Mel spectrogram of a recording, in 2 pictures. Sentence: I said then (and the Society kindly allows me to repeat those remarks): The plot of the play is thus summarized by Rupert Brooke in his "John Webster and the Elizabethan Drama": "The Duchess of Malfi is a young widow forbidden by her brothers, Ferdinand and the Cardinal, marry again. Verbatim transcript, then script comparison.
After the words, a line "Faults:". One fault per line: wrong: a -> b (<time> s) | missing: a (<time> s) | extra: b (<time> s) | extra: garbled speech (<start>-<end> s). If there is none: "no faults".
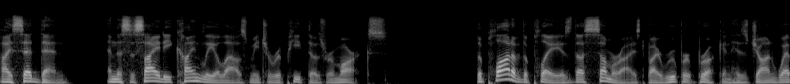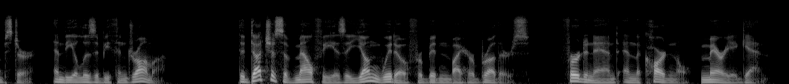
I said then (and the Society kindly allows me to repeat those remarks): The plot of the play is thus summarized by Rupert Brooke in his "John Webster and the Elizabethan Drama": "The Duchess of Malfi is a young widow forbidden by her brothers, Ferdinand and the Cardinal, marry again.
Faults:
no faults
